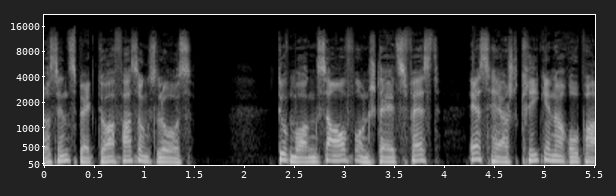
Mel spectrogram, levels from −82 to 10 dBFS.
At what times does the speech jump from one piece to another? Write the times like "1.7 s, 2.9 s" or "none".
2.4 s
